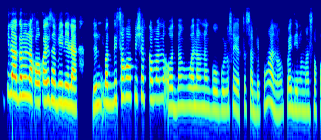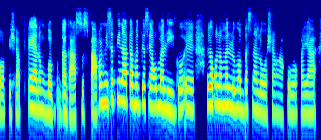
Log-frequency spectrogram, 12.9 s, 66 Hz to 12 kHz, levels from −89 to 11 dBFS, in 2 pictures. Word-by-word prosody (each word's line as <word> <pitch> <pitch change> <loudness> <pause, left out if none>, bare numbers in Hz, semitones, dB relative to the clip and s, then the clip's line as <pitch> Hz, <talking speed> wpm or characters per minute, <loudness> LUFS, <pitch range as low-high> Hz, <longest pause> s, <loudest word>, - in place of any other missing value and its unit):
Ginaganon 345 -2 +9
ako 280 -2 +6
kaya 290 +2 +4
sabi 270 -2 +2
nila 245 -3 +6 0.3
dun 245 +4 -3
mag 260 -2 +2
di 285 +3 -5
sa 325 - +2
coffee 335 -1 +1
shop 330 -1 -4
ka 305 - -2
manood 310 -6 -4
nang 230 +1 -8
walang 230 -1 -4
naggugulo 205 -2 -8
sa'yo. 210 -2 -8
Ta's 225 +4 -17
sabi 190 -4 -9
ko 240 +9 -13
ano 200 -9 -6
puwede 210 -2 -6
naman 195 -1 -12
sa 205 - -10
coffee 180 -3 -9
shop 180 - -10
kaya 225 -2 +2
lang 205 -2 -6
ga 180 -1 -3 0.2
gagastos 170 0 -3
pa - - +2
ako 255 - +1
minsan 270 +2 0
tinatamad 275 -3 +2
kasi 250 0 -1
ako 230 0 0
maligo 210 -2 -3
eh, 210 -1 -5 0.2
ayoko 245 +1 +3
naman 240 0 0
lumabas 210 -2 -3
na 200 - -6
losyang 185 -1 -7
ako. 175 +1 -11
Kaya 180 0 -6
225 Hz, 210 wpm, -24 LUFS, 200-265 Hz, 0.3 s, Ginaganon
